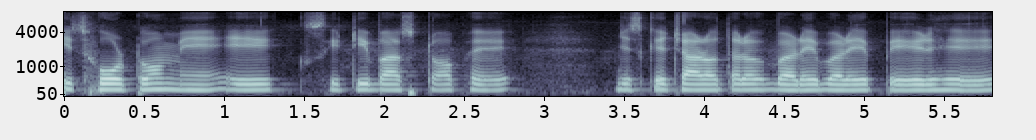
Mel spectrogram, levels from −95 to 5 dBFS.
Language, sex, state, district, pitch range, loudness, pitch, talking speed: Hindi, male, Odisha, Sambalpur, 150-160 Hz, -18 LUFS, 155 Hz, 155 wpm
